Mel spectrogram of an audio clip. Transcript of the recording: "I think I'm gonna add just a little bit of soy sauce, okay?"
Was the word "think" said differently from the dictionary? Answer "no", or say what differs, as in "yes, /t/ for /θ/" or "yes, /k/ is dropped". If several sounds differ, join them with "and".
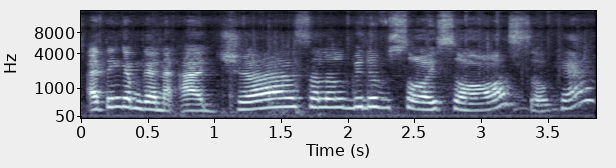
yes, /t/ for /θ/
